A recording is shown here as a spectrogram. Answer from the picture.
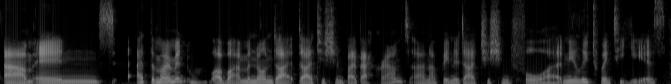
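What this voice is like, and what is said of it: Australian accent. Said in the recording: “based in Australia, as you can tell by the accent.”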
